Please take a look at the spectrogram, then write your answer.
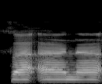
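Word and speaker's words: فأنا: Kemudian di contoh yang kedua, fa'ana awwalul abidin. Itu dibaca pendek. Kalau berhenti, terpaksa berhenti di sini, fa'ana. Seperti itu panjang. Tapi kalau lanjut, dia dibaca pendek.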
